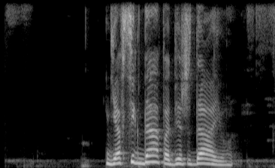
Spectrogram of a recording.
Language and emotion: Russian, positive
